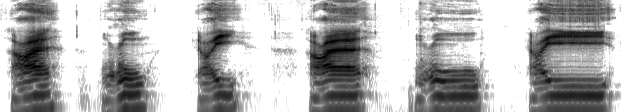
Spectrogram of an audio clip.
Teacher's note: Il faudra monter l'arrière de la langue pour rendre cette lettre emphatique.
